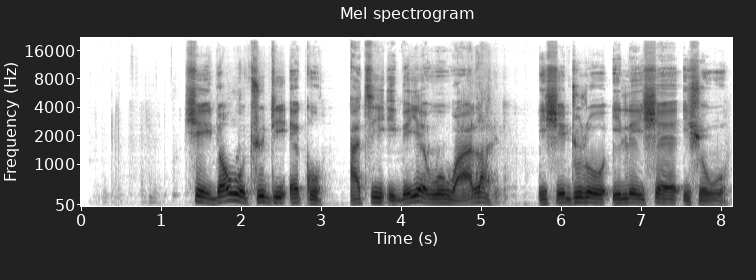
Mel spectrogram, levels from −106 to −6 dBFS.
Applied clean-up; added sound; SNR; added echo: neural mask model DeepFilterNet 3.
